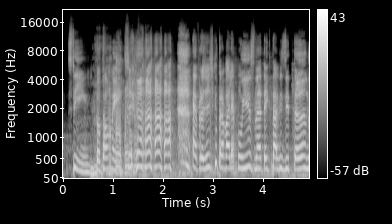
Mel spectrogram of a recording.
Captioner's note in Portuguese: risadas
